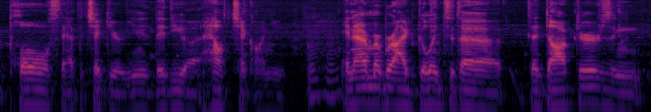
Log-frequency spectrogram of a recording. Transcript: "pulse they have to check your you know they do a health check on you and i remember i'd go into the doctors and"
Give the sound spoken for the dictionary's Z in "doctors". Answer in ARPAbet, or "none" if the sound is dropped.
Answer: Z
